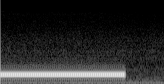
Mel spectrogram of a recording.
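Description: A phone call tone on an online calling service: one steady, mid-pitched beep held for about one and a half seconds, then cut off abruptly into near silence.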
